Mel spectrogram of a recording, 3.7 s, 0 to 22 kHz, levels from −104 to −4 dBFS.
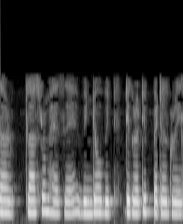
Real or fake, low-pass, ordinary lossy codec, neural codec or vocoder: real; 5.4 kHz; MP3, 24 kbps; none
